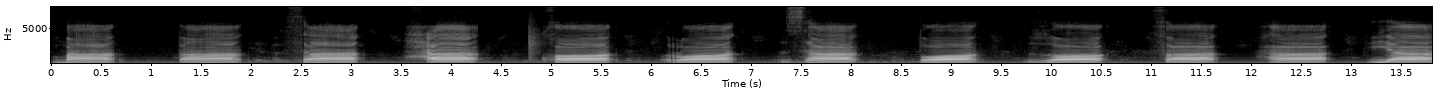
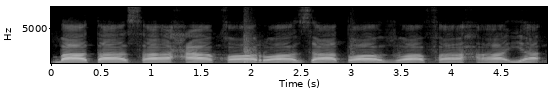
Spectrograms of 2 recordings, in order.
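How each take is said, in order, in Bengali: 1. প্রতিটি হরফের স্বরকে এক মাত্রা টেনে পড়তে হবে। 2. প্রতিটি হরফের স্বর লম্বা না করে ছোট করে পড়তে হবে। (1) "এভাবে হবে" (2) "এটা সহি উচ্চারণ হইল না"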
